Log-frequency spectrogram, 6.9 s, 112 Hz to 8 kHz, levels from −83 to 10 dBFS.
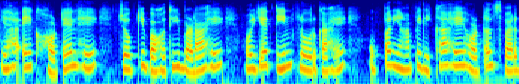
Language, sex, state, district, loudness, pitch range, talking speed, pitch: Hindi, female, Bihar, Sitamarhi, -19 LUFS, 230-285 Hz, 200 wpm, 255 Hz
